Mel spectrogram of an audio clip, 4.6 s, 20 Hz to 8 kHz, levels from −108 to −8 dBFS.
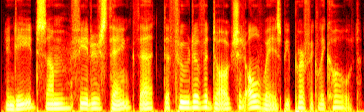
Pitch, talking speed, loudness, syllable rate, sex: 130 Hz, 200 wpm, -17 LUFS, 4.6 syllables/s, male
